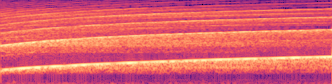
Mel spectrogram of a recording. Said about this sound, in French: Mais aussitôt, votre petit diable panique et il fait sonner l'alarme.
